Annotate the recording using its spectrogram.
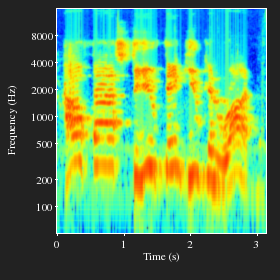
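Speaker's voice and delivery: booming monster bellow. Voicing a monster calling out over Arcadia to five players: booming, monstrous bellow. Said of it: "I bellow to the air of Arcadia".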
